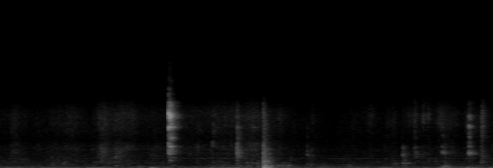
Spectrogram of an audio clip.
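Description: Wooden drumsticks being picked up and handled at an electronic drum kit: a few scattered clicks and knocks, the sharpest about two seconds in and a duller knock about a second later.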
